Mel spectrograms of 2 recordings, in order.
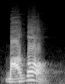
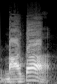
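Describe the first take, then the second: First: The word ends with an 'eo' vowel. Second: The word ends with an open 'a' vowel. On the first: The speaker calls it wrong. "요즘은 막어 이렇게 발음하는 경우들이 상당히 많아요" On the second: The speaker calls it right. "막아 이렇게 발음을 해야 되는데"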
